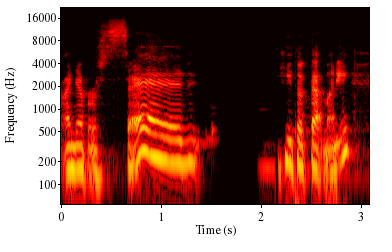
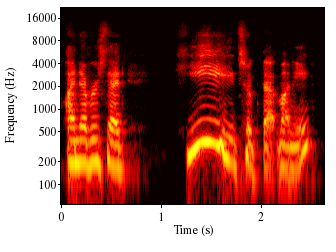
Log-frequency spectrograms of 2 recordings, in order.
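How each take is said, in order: First: The stress falls on the word said. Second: The stress falls on the word he. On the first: It was thought or written, not said. "that could mean I thought it, I wrote it" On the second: Somebody else took it. "That could mean that somebody else took it"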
